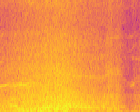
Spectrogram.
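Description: A hexacopter drone's rotors whir loudly and steadily as it is let go from overhead by hand and takes off, a dense mechanical buzz with a rising tonal hum that holds, then eases slightly at the end.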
